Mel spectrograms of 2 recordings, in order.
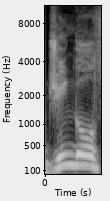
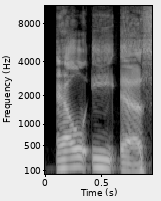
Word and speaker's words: Gingles: And we don't know, is it Gingles or Jingles? In fact, at the Supreme Court today in oral arguments, about half of them are saying Jingles and half of them are saying Gingles. It's Gingles, and nobody can institutionally remember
